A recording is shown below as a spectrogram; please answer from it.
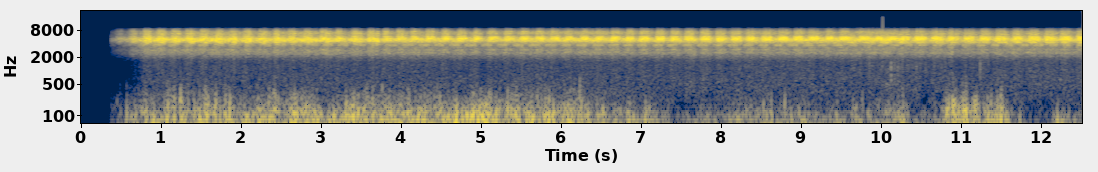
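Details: Cicadas singing deafeningly in a pine forest at San Sostene, Italy: a dense, continuous shrill buzz with a fast rapid pulsing throughout, starting abruptly after a brief silence, with low rumbling background noise.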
